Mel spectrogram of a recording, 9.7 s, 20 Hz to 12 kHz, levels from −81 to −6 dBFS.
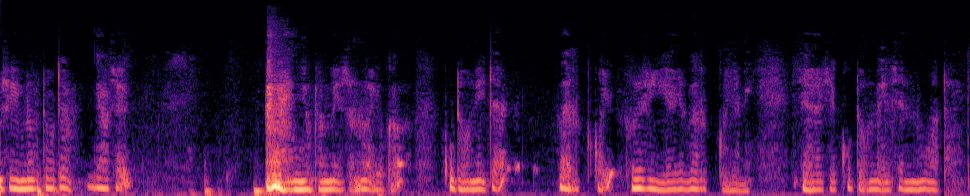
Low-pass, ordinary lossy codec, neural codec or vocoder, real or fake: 10.8 kHz; AAC, 32 kbps; codec, 44.1 kHz, 3.4 kbps, Pupu-Codec; fake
